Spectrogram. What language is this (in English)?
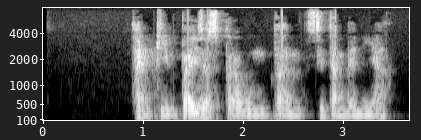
Catalan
